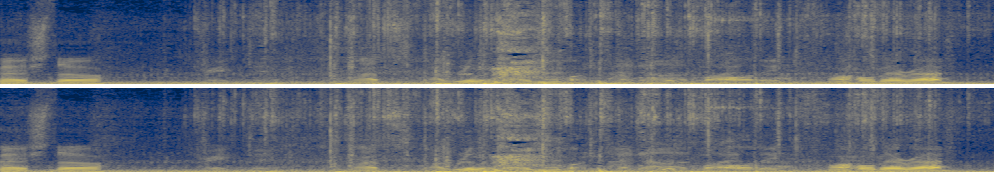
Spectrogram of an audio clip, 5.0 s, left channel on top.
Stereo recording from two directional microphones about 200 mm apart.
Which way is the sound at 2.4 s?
10° left (ahead or behind).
